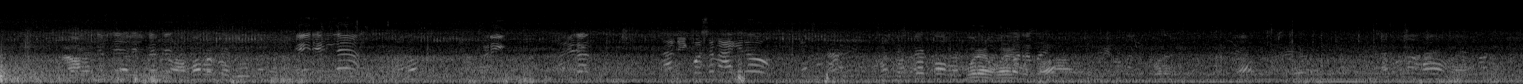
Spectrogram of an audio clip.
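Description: Indistinct voices of players calling and chatting across an open cricket field, heard faintly at a distance, over a steady low hum.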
